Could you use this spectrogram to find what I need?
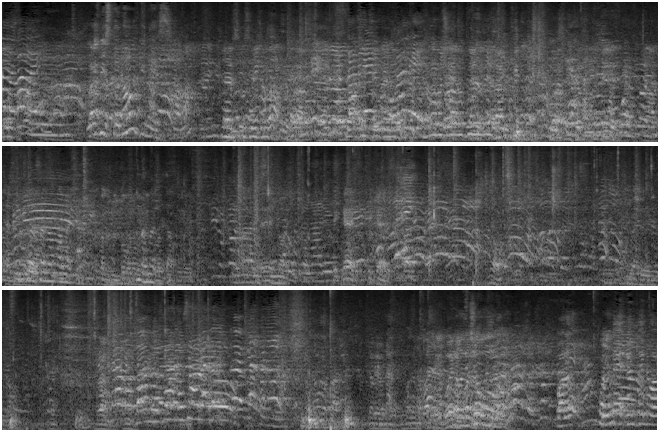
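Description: Spectators talk and call out close by, with animation.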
